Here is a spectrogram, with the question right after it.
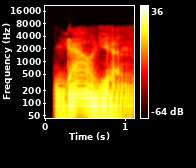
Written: galion

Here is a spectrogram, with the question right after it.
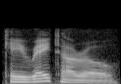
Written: Queretaro

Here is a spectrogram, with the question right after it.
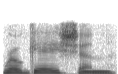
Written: rogation

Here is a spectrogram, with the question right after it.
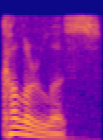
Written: colorless

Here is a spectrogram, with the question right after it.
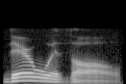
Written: therewithal

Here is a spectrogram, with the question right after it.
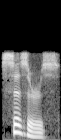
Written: scissors

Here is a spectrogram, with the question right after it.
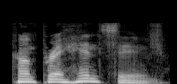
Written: comprehensiveness

